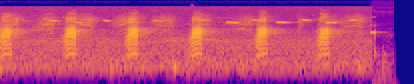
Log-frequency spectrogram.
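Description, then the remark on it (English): A mother mallard hen calls to her chicks, quacking in a steady series of about six evenly spaced, clear calls, with faint higher chirps between them against a soft outdoor background. “This specific sound of a mother mallard duck calling to her chicks is going to be very crucial in just a few moments.”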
